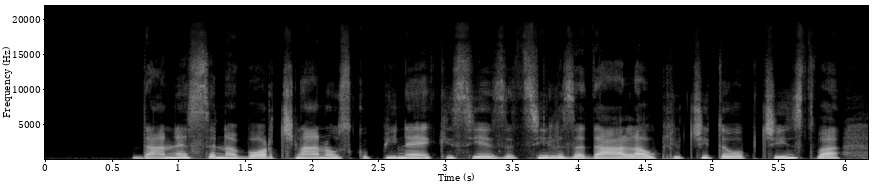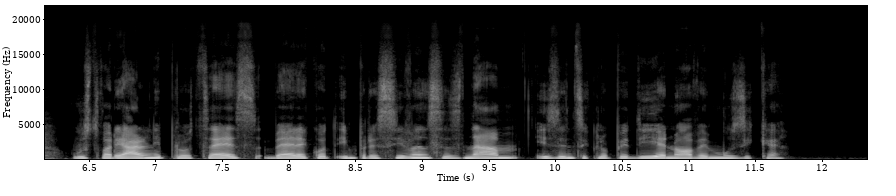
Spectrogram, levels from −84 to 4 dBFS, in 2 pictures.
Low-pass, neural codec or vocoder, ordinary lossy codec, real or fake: 19.8 kHz; vocoder, 44.1 kHz, 128 mel bands every 512 samples, BigVGAN v2; none; fake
